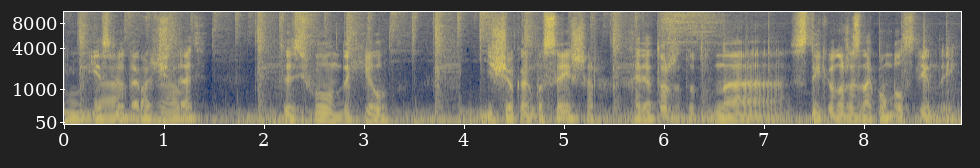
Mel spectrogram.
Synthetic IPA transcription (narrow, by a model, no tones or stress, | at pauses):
jesʲlʲɪvot̪akpt͡ɕːɪt̪atʲ | t̪o̞ɪsʲtʲfolˠənd̪ɨxʲilˠ | jɪɕːokaɡ̚bɨsejʂər | xɐtʲat̪o̞ʐɨt̪ot̪ut̪nəst̪ɨkʲɪo̞nʊʐɛznɐko̞mbɨlˠsʲlʲind̪ə̰j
